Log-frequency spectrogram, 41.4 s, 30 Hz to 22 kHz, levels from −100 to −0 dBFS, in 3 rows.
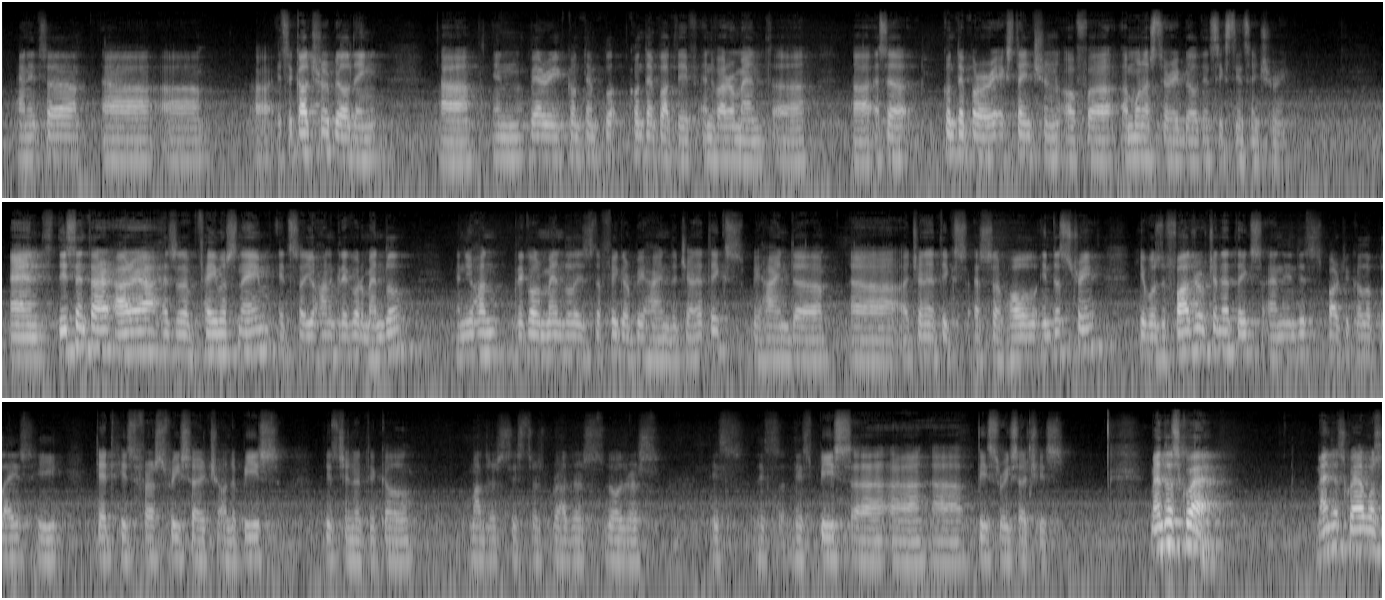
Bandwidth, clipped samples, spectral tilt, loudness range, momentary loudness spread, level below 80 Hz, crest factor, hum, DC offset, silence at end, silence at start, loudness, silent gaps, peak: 16 kHz; under 0.1%; -5.5 dB/octave; 9 LU; 18 LU; -54 dBFS; 24 dB; none; under 0.1%; 0 s; 0 s; -34 LUFS; none; -10 dBFS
